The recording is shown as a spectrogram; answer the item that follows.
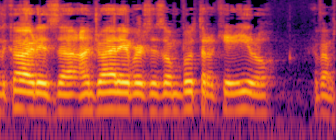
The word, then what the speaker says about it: Humberto: I know the H is silent, and it's Humberto.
